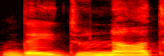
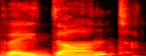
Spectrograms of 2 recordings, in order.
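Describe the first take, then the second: First: The verb is said as two separate words. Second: The verb is contracted into one syllable. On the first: A slightly more formal form. "ustedes pueden decir" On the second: A more casual, everyday form. "en vez de decir"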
